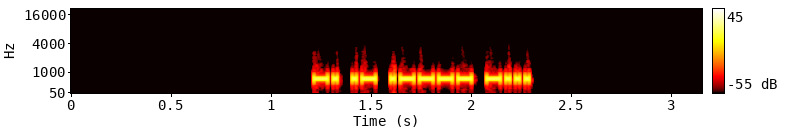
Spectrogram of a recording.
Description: Morse code, heard as a keyed tone, about 48 wpm, 690 Hz. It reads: NA1B
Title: USA Call Signs - 4 Characters - 6x Character Spacing - 50wpm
